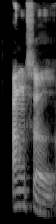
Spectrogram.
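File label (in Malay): "angsa", Malay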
